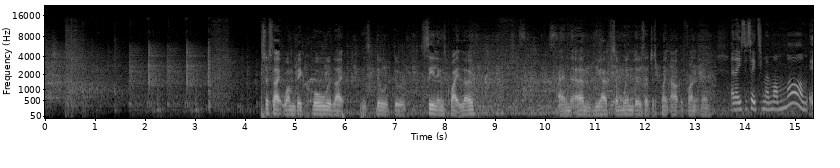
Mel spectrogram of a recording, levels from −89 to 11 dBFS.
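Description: No technical faults are audible.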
